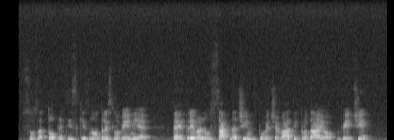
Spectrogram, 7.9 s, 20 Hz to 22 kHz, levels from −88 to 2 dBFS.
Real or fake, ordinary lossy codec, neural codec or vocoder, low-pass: real; none; none; none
